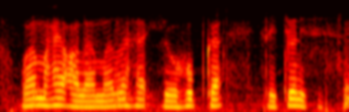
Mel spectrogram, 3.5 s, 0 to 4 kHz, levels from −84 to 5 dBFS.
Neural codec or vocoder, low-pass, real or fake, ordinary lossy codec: none; 3.6 kHz; real; none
